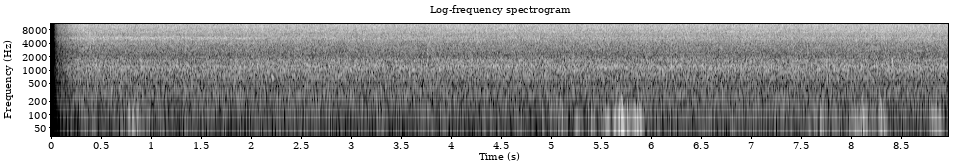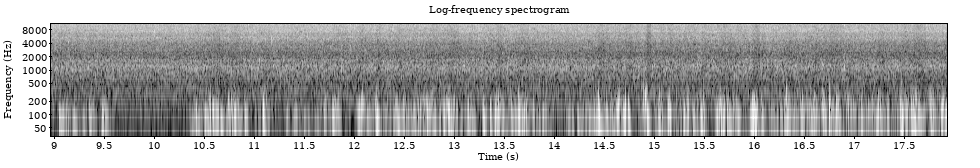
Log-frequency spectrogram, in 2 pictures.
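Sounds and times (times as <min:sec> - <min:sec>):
waterfall rushing: 0:00.0 - 0:17.9.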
